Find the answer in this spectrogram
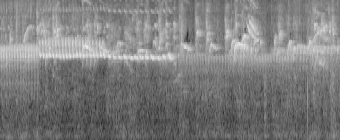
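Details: Canary song opening with a fast, even rattling trill of about two seconds, then varied chirps, twittering phrases and shorter trills, bright and high-pitched throughout, with brief dips in loudness; faint background hiss only.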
